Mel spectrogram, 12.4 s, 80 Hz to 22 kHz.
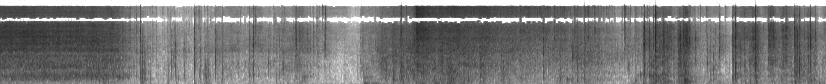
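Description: A 2 gallon Mylar bag holding rice is handled close up, giving bursts of crisp crinkling and rustling that come and go across the clip.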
